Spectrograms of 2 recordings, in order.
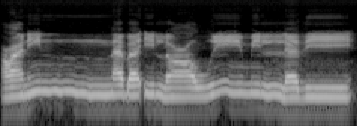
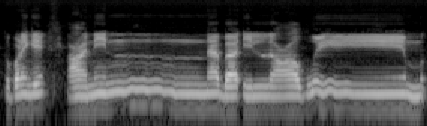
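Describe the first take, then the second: First: العظیم joined to الذی with kasra, said as ملذی, slow recitation; reading through without stopping. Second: Slow recitation ending on العظیم with a silent meem; stopping at verse end. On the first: Teacher shows students the reading without a stop, joined slow recitation. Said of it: "اور اگر وقف نہیں کریں گے تو پڑھیں گے". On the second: Teacher shows students the stop at the verse end, slow recitation with a pause. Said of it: "آیت کمپلیٹ ہو رہی ہے". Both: Shown as a demonstration.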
